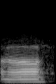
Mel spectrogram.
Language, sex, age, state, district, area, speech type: Assamese, male, 18-30, Assam, Morigaon, rural, conversation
